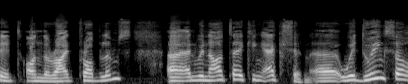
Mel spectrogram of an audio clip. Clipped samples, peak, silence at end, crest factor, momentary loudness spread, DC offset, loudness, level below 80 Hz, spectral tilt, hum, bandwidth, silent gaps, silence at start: under 0.1%; -6 dBFS; 0 s; 12 dB; 8 LU; under 0.1%; -17 LUFS; -58 dBFS; -6.5 dB/octave; none; 9.4 kHz; none; 0 s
